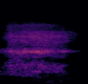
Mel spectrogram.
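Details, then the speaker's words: Imitated obstructive sleep apnea sound: a single sharp, hissing snort-gasp as the closed airway reopens with Valsalva effort during sleep. "So it's obstructive, which means your airway closes. And when your airway closes, it sounds like this."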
